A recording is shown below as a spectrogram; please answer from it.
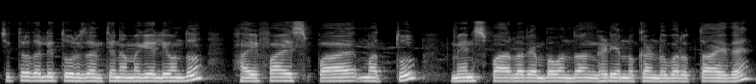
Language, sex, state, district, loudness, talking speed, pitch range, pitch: Kannada, male, Karnataka, Bidar, -13 LUFS, 120 wpm, 155-165 Hz, 160 Hz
